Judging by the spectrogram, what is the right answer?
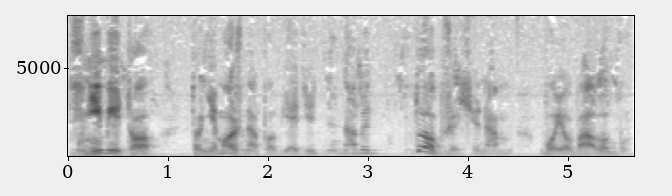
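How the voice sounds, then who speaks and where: An actor playing an old village grandfather in a radio play, spinning boastful war yarns with a gravelly, stammering, chuckling voice. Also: medium pitch, expressive, unhurried, a little hiss or hum. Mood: boastful reminiscing. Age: older. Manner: chuckling folksy yarn-spinning. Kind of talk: radio drama acting.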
